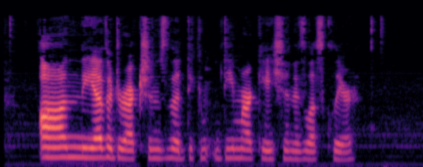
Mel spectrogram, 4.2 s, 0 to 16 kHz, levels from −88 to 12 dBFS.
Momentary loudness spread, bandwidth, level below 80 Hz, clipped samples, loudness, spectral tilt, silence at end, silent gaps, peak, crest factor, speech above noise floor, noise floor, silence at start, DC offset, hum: 19 LU; 11.5 kHz; -70 dBFS; under 0.1%; -21 LUFS; -2 dB/octave; 0.7 s; none; 0 dBFS; 22 dB; 38 dB; -60 dBFS; 0.4 s; under 0.1%; none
